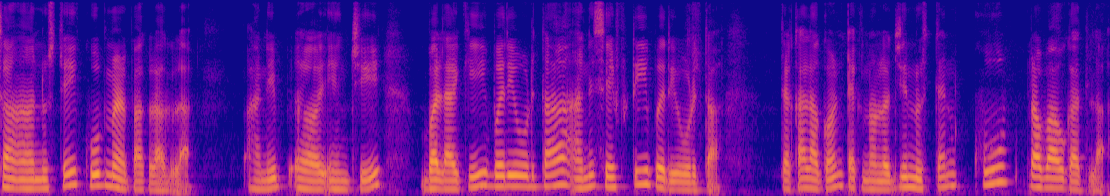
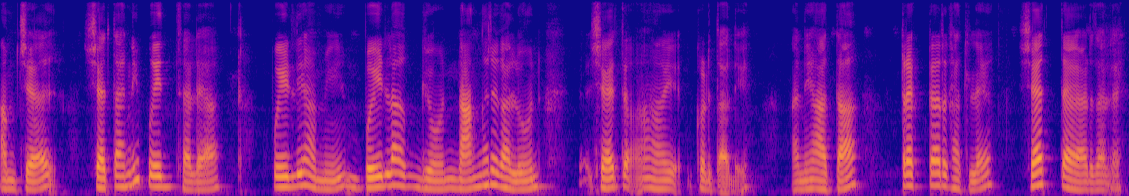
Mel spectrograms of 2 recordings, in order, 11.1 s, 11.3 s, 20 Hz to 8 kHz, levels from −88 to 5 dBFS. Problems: background sounds at intervals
